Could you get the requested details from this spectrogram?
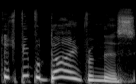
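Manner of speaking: indignant, outraged scolding tone.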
